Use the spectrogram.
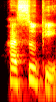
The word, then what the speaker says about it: Hazuki: Hasuki, yes.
